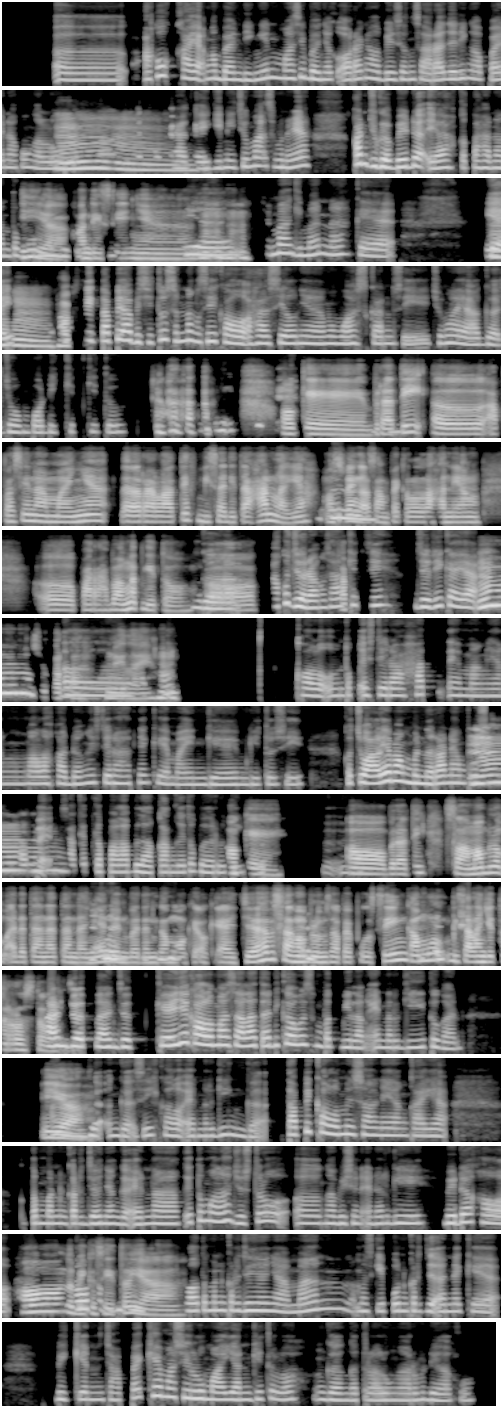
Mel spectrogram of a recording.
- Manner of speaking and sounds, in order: tapping; other background noise; chuckle; tsk; laughing while speaking: "aja"; chuckle; chuckle
- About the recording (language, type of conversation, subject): Indonesian, podcast, Bagaimana kamu memutuskan kapan perlu istirahat dan kapan harus memaksakan diri untuk bekerja?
